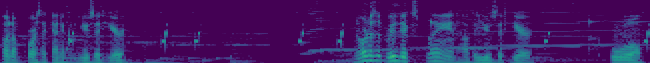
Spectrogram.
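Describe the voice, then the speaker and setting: Male game streamer, casual commentary, middling pitch, rambling explanations, frequent check-in tags, music in the background. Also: expressive, moderate pace. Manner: rambling, often checks with "right?". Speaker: video game livestreamer.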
